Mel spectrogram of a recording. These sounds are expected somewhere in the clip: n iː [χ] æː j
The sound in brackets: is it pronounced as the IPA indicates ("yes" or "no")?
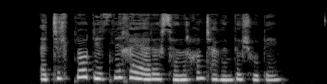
yes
